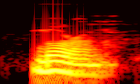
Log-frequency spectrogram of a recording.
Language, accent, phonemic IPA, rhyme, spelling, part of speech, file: English, Southern England, /ˈmɔːɹɒn/, -ɔːɹɒn, moron, noun, LL-Q1860 (eng)-moron.wav
- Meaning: 1. A stupid person; an idiot; a fool 2. A person of mild mental subnormality in the former classification of mental retardation, having an intelligence quotient of 50–70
